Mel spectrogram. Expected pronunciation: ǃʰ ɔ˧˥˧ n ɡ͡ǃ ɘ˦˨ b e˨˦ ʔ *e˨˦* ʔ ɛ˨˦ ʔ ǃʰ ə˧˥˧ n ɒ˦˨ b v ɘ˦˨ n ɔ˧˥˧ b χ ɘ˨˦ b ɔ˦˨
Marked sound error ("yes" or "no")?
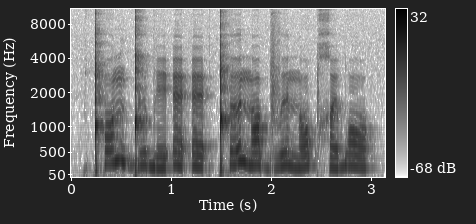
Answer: yes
